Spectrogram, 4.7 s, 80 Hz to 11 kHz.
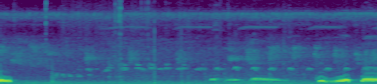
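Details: Spotted dove, 'kuk 1' style, played to get birds singing: faint soft coos amid a run of thin high chirps from another bird, ending with a loud hooked coo and the start of a long coo.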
